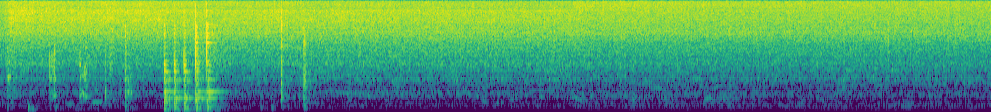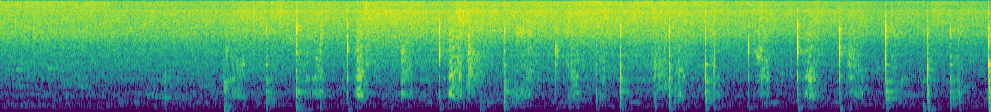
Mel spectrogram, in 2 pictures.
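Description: Diced onion and minced garlic sizzling steadily in oil in a hot wok, with a wooden spatula knocking and scraping against the pan: a quick run of taps about three seconds in, then scattered knocks through the last ten seconds or so.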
